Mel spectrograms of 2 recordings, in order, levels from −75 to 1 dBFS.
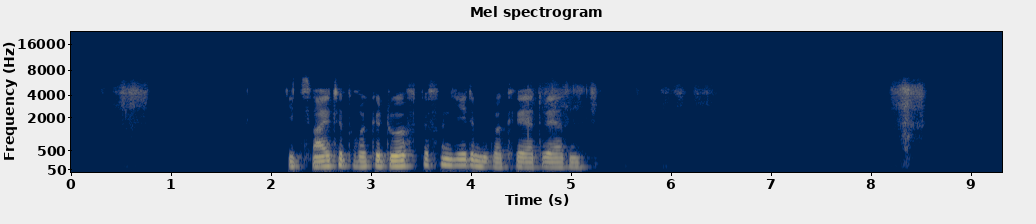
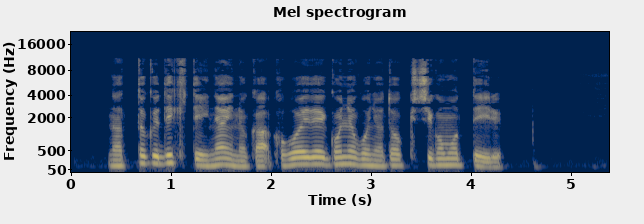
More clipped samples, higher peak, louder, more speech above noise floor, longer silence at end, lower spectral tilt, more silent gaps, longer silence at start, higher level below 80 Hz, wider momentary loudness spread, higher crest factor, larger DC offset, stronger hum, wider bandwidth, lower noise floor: neither; second, -14 dBFS vs -6 dBFS; second, -31 LUFS vs -23 LUFS; first, 56 dB vs 45 dB; second, 0.75 s vs 1.05 s; first, -6 dB/octave vs -4.5 dB/octave; neither; about the same, 0.5 s vs 0.4 s; second, -72 dBFS vs -62 dBFS; first, 21 LU vs 7 LU; about the same, 22 dB vs 18 dB; neither; neither; second, 7 kHz vs 11.5 kHz; first, -86 dBFS vs -69 dBFS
